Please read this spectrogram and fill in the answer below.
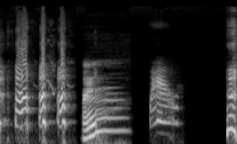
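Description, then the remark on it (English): A person imitates a cat's chirpy meeping cry, the sound a cat makes when woken, with a few short high-pitched squeaks and a longer drawn-out mew, the vocal calls fairly loud, spaced by brief pauses. “It's that sound that your cat makes when you wake it up.”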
